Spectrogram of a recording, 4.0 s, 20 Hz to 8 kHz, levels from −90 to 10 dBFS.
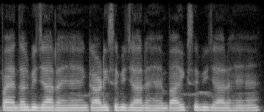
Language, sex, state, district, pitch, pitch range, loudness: Hindi, female, Uttar Pradesh, Lucknow, 180 Hz, 175-190 Hz, -14 LUFS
